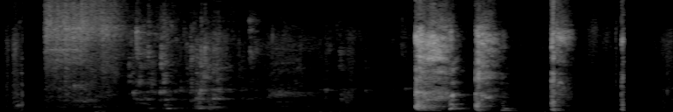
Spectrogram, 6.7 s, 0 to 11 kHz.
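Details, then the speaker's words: Adult in week 4 of a persistent cough unrelieved by medicines, steam or sleeping upright: four sharp, forceful coughs after a stretch of running water and quiet room sound. "this cough, I'm on week 4, is no fucking joke. And nobody can give me a way to make it stop."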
